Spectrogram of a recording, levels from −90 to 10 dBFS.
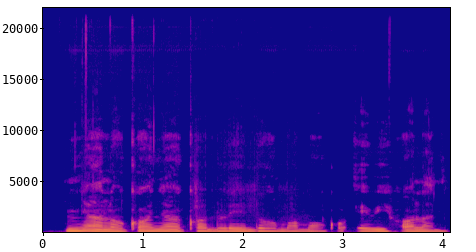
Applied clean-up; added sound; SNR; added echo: neural mask model DeepFilterNet 3.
